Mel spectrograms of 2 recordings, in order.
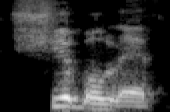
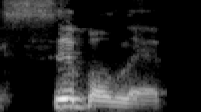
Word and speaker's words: Shibboleth: They said, say, Shibboleth, but because they couldn't pronounce it, instead of saying Shibboleth, they said Sibboleth.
